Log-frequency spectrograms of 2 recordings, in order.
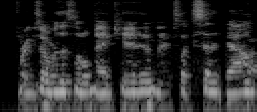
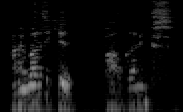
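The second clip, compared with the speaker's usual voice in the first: awed hush; 13 dB quieter, faster than usual. Acted. Awed patient asks about new legs.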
